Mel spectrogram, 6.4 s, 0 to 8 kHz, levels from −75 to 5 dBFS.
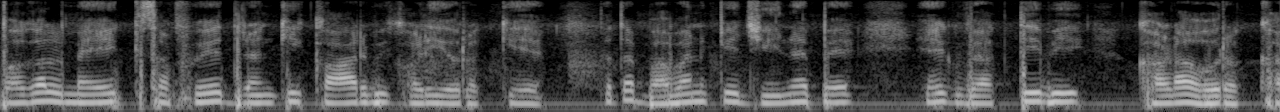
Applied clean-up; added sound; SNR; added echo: none; none; none; none.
